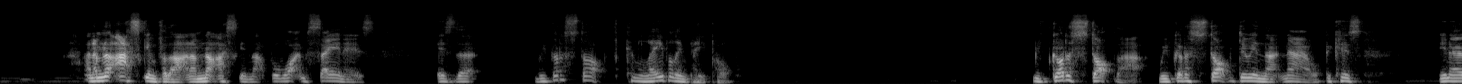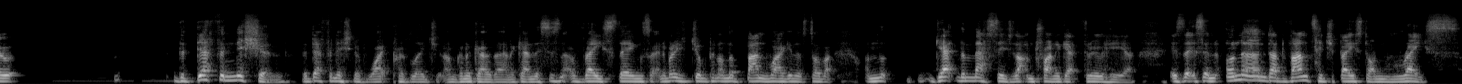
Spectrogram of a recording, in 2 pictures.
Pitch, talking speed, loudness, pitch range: 140 Hz, 180 wpm, -28 LUFS, 130-155 Hz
